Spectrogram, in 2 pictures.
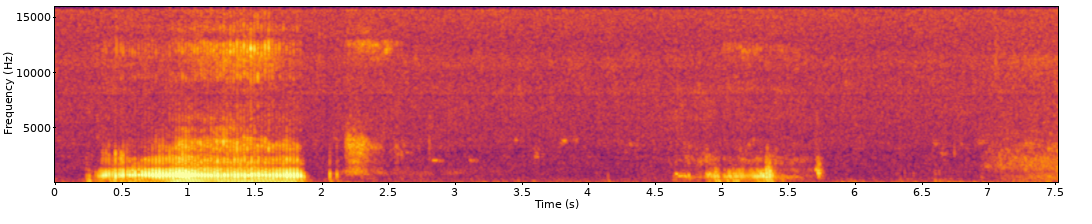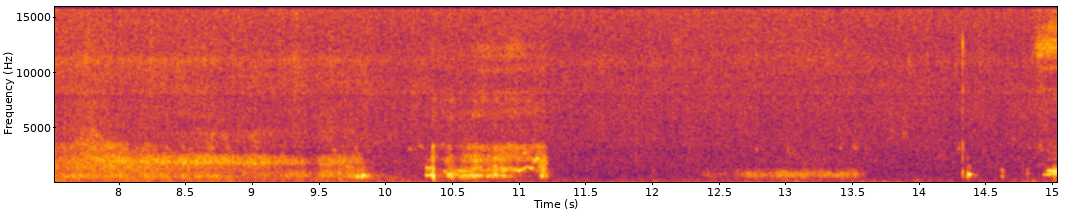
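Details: Pug dog snoring while asleep.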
